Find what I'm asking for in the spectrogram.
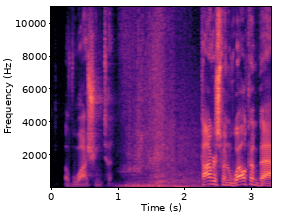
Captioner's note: transition whooshing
